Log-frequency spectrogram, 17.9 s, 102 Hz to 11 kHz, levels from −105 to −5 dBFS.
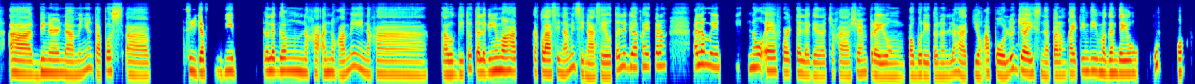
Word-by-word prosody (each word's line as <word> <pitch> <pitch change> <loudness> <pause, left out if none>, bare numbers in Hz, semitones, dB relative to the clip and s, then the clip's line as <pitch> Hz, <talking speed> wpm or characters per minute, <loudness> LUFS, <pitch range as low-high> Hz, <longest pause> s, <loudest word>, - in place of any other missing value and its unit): ah, 190 -2 +6
binurn 195 +1 0
namin 185 +6 -2
yun - - -12
tapos, 210 +3 -1
ah, 175 -1 -1 0.5
si 220 -1 -3
Justin 200 +1 +4
Bieber 210 +1 -4 0.3
talagang 215 +1 +2 0.2
nakaano 200 0 -2
kami, 235 +7 -2
naka 190 -1 -4 0.9
tawag 180 0 +1
dito? 185 +6 -2
Talagang 200 -2 +2
yung 225 - +4
mga 215 -1 +6 0.2
kaklase 195 0 +3
namin 195 +8 -2
sinasayaw 165 -1 0
talaga 265 +8 +1
kahit 275 0 0
parang 290 -1 +2 0.5
alam 310 +2 +6
mo 290 - +2
yun, 270 - -3 0.4
no 265 0 +2
effort 215 -2 +2
talaga 175 -3 -2
at 170 - -13
tsaka 175 -2 -4
siyempre 190 -2 +1
yung 165 -1 -7
paborito 170 -1 0
ng 165 +1 -7
lahat, 185 -4 -1
yung 175 -2 -2
Apologize 195 +2 +3
na 170 - -4
parang 175 +1 -1
kahit 185 -1 +2
hindi 215 0 -3
maganda 195 -1 +2
yung 190 +1 +2 0.6
tono. 205 +1 +1
195 Hz, 155 wpm, -24 LUFS, 180-215 Hz, 0.9 s, ah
